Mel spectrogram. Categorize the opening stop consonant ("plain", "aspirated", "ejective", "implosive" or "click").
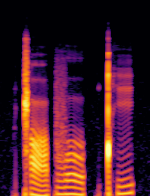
click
